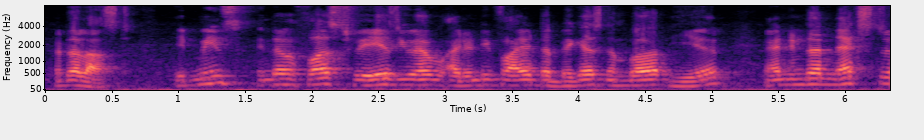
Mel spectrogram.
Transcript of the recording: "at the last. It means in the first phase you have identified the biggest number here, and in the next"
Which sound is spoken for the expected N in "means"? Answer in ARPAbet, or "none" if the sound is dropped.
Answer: N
